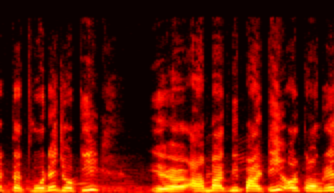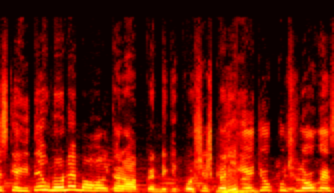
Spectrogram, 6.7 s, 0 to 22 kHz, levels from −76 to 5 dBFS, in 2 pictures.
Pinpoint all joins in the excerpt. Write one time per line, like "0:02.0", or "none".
0:05.7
